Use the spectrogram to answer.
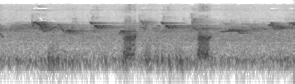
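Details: Kingfisher nestlings, very young, calling as they are fed: drawn-out high wavering squeals that slide down in pitch, broken by two loud dull thumps, over a soft hiss.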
